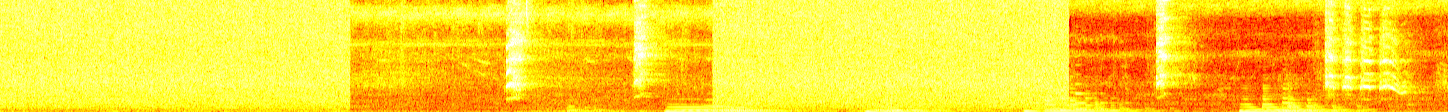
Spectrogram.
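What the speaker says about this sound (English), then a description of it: "The red-wattled lapwing believes in hiding in plain sight" Sharp, repeated high-pitched calls of a red-wattled lapwing ring out in bursts over a steady rush of water, with low tonal hoots in between.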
